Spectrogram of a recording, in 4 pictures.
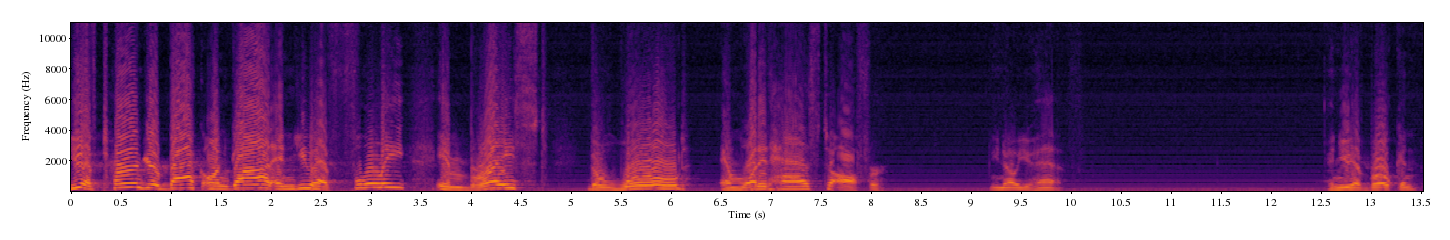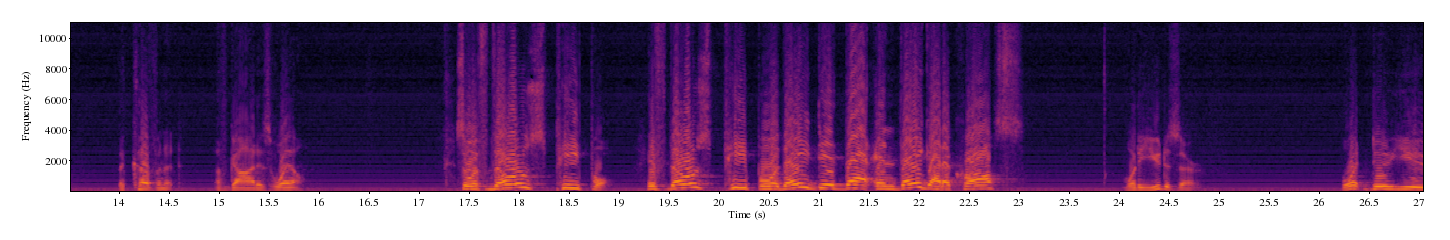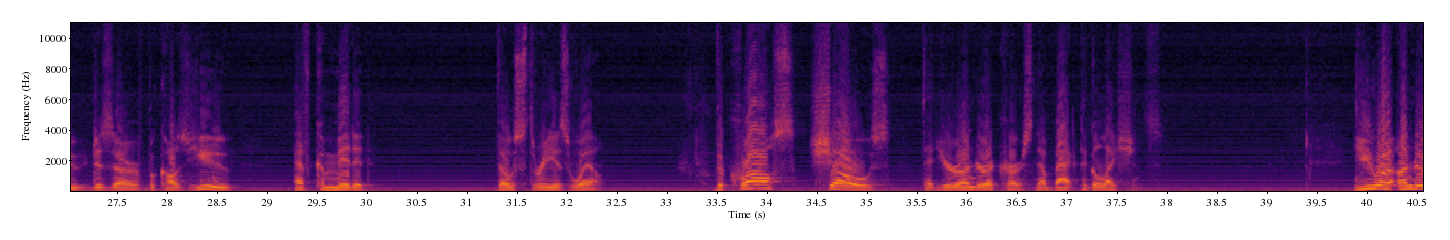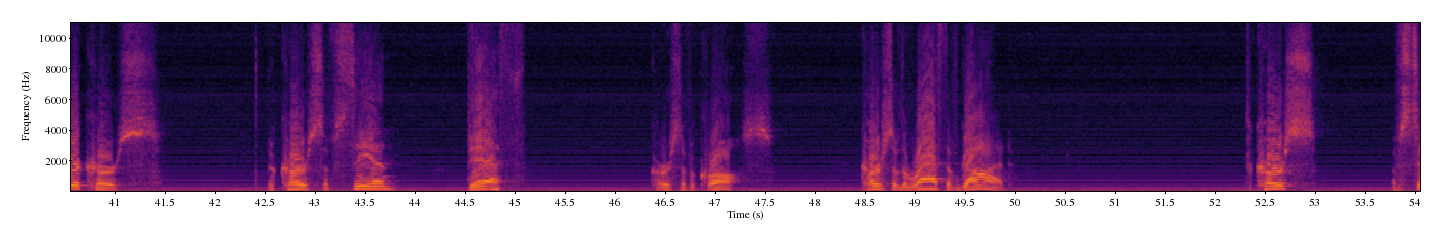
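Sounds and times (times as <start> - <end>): man talking: 0.0 - 8.2, 9.2 - 10.0, 12.6 - 15.9, 17.3 - 23.1, 24.0 - 24.9, 26.2 - 28.7, 29.3 - 30.1, 31.3 - 32.4, 33.3 - 38.0, 39.9 - 41.5, 42.5 - 43.8, 44.6 - 45.1, 46.4 - 47.6, 48.5 - 50.0, 52.3 - 53.1, 53.8 - 54.0
electrical mains hum: 0.0 - 54.0.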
